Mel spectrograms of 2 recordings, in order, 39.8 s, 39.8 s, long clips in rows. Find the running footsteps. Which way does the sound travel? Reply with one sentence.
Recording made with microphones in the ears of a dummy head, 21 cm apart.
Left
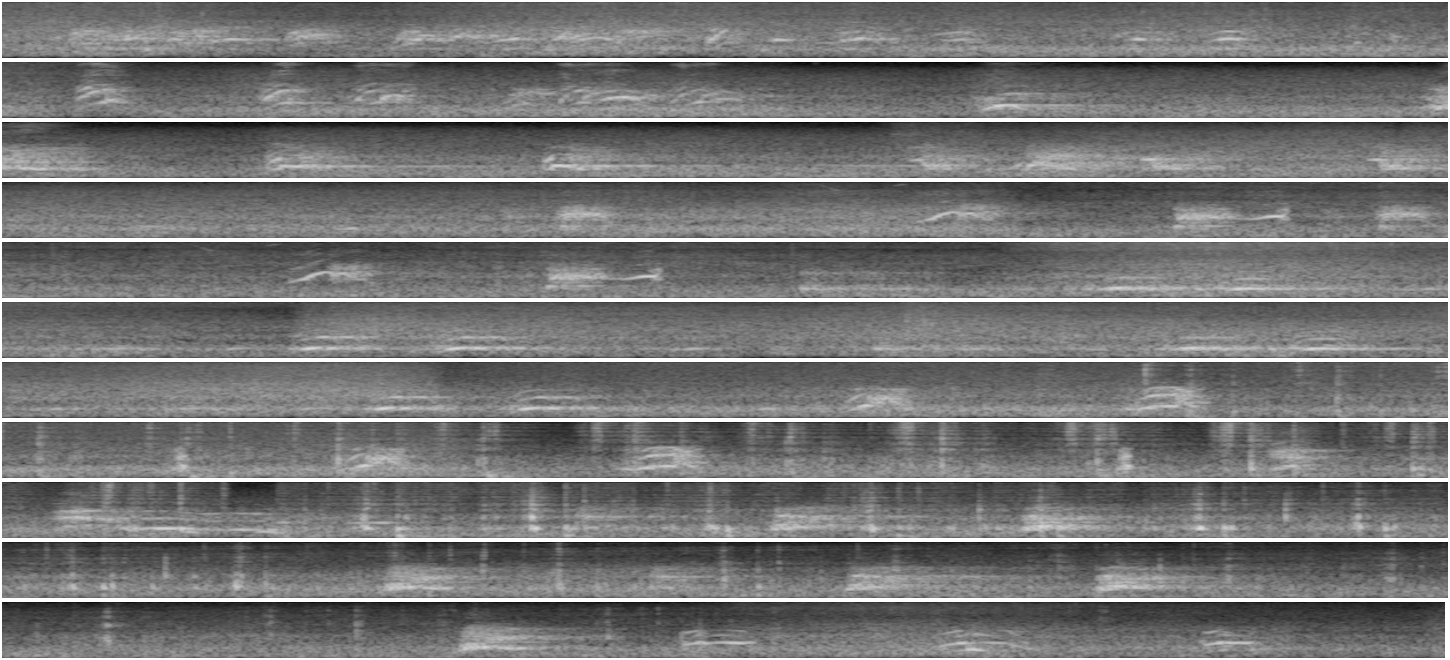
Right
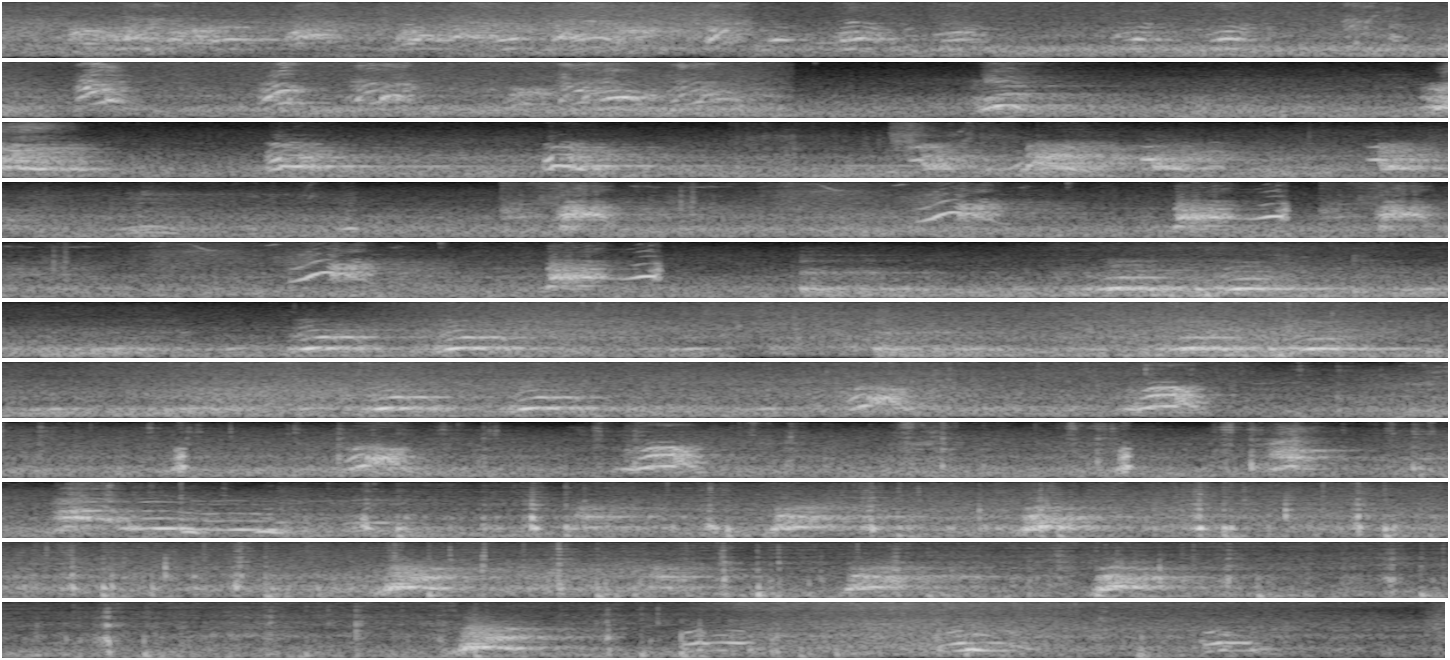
In this clip you hear the running footsteps go from the left side to the right.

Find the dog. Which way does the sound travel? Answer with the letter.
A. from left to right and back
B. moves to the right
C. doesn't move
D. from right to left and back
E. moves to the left
C.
